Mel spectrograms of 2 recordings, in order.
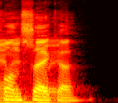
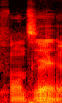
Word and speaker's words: Fonseca: We had a conversation the other day where, by the way, Derek, how do you pronounce the last name? Because there's like the Spanish. – Fonseca. – Same shit. – Yeah, so Portuguese and Spanish would be the same way.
